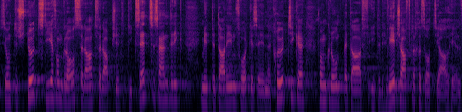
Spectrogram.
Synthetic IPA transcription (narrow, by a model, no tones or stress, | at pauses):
siʊnt̪əʃtʏt͡sd̥iəfɔmɡɾoːsəɾɑːtfəɾɑpʃɪd̥ətdiksɛt͡səsændəɾiɡ | mɪt̚d̥əd̥ɑɾiːnfoːɾɡ̥eseːənəkʰχʏɾt͡siɡə | fɔmɡɾʊnt̚b̥edɑɾfɪd̥əɾvɪrtʃɑftlɪχəsɔt͡sjɑːlɦɪlf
